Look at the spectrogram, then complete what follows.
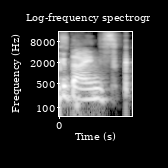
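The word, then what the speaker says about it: Gdańsk: Gdansk.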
